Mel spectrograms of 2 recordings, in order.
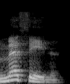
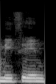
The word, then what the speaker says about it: methane: But there's also another greenhouse gas called methane, or methane, depending on how you pronounce it, methane.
